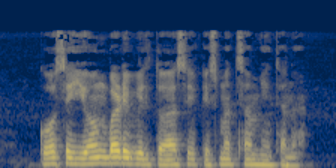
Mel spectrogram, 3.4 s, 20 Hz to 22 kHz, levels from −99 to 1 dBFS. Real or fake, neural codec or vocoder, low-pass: real; none; 9.9 kHz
